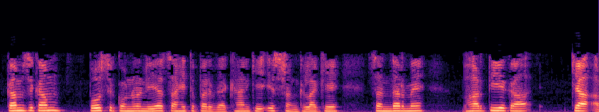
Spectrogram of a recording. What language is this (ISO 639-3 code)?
hin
